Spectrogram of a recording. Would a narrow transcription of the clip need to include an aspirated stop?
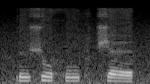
no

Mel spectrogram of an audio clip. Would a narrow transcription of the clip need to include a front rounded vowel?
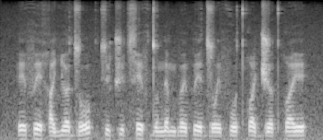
yes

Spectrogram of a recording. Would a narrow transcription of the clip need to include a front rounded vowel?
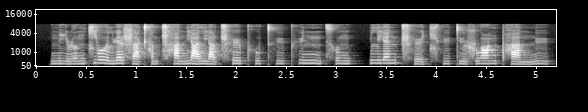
yes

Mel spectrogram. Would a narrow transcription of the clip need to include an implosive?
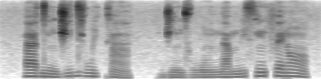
no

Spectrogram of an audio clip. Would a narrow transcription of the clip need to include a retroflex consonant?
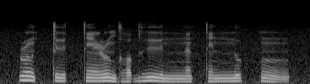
yes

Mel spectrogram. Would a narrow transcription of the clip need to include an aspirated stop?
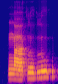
no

